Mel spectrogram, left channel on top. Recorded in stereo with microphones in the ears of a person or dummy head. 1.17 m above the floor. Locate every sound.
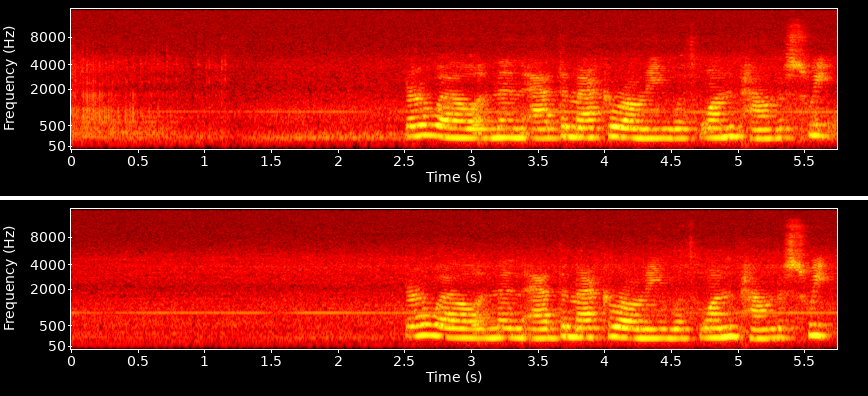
2.5 s a woman speaking: 25° right (ahead or behind), 2 m; by 5.7 s 65° right (ahead or behind), 0.8 m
